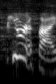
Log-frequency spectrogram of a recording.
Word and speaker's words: purify: us, and he said, "I want you to say 'purify' like a like a church pew or a Star Wars sound."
